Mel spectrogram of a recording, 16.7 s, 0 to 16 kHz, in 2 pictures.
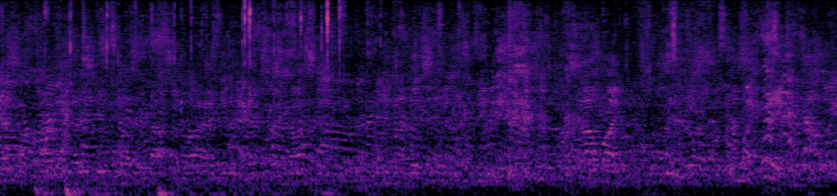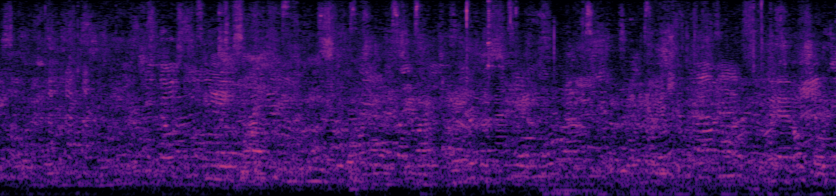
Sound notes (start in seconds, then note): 10.5 overlapping chattering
